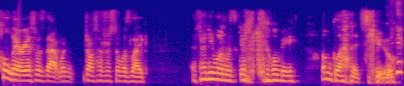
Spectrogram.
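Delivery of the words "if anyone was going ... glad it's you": put-on breathy, dreamy voice. Retelling a movie line from the Josh Hutcherson character: imitating a breathy, dreamy voice. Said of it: "he says it in this, like, breathy, dreamy voice".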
